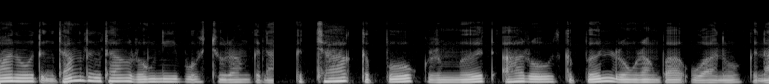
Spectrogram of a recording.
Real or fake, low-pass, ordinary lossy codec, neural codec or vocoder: real; none; none; none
